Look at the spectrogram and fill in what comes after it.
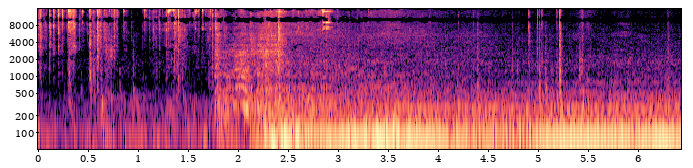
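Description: Keys jangling as the ignition key of an Audi convertible goes in, then the engine cranks and starts about two seconds in and settles into a steady idle.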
